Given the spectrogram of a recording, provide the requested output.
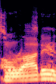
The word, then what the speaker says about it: Zarate: Those are the two that I use for That's Zarate that rhymes and spelled like karate. With a Z. With a Z. With a Z. That's true. That'd be confusing if you tried to say Zarate with a K.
